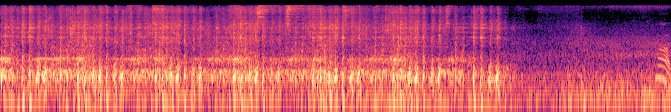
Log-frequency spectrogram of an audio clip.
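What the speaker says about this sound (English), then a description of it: "Now if a train comes by here, we'll get a really good look." A train passes on rail tracks in Toronto, a loud, close, continuous rumble with steady clickety-clack from the wheels that runs for about ten seconds before it drops away to a quieter hiss of wind and traffic.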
